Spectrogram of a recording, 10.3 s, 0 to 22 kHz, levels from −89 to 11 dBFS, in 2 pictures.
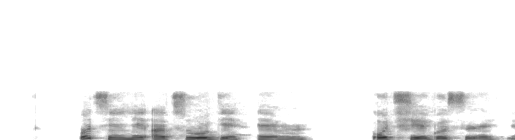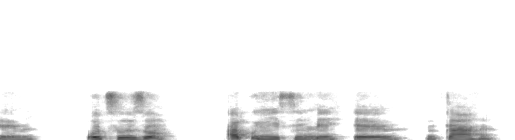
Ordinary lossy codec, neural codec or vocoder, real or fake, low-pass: none; codec, 16 kHz, 2 kbps, FreqCodec, larger model; fake; none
